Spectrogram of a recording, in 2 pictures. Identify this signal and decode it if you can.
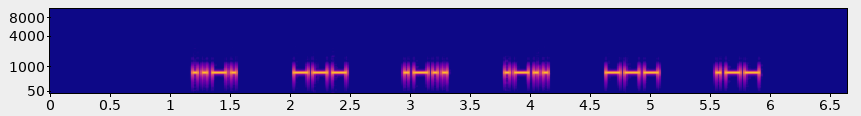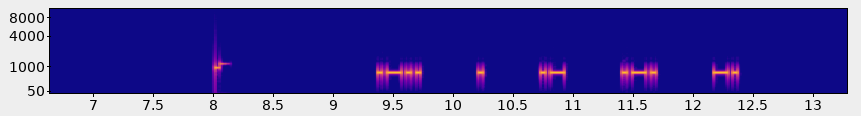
Morse code, heard as a keyed tone, about 30 wpm, spaced as for 14 wpm, 700 Hz. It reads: FOLLOW LEARN
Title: 4x Character Spacing - Top 300 Words - 30wpm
